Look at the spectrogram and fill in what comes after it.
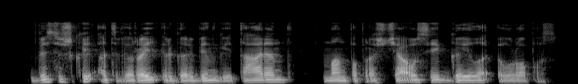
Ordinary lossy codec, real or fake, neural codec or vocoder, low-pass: MP3, 64 kbps; real; none; 7.2 kHz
